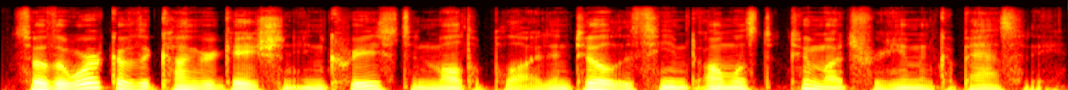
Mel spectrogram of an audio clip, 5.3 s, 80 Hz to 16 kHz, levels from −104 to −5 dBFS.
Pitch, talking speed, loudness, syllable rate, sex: 110 Hz, 200 wpm, -18 LUFS, 6.2 syllables/s, male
